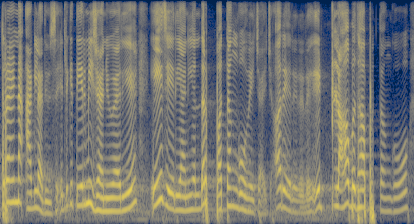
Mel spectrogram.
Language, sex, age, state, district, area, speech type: Gujarati, female, 60+, Gujarat, Surat, urban, spontaneous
